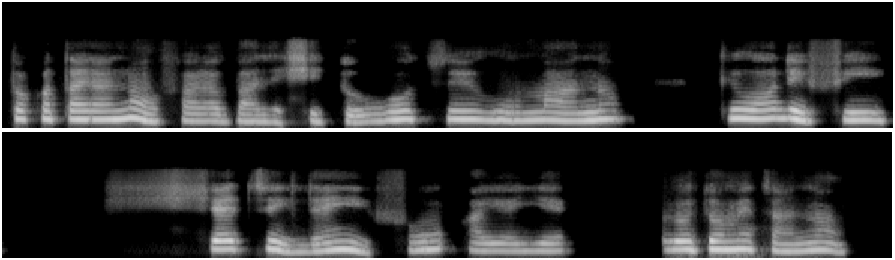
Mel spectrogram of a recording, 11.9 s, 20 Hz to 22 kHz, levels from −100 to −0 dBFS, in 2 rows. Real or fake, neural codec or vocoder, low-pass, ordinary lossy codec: fake; codec, 24 kHz, 0.9 kbps, DualCodec; 7.2 kHz; none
